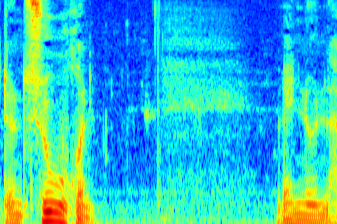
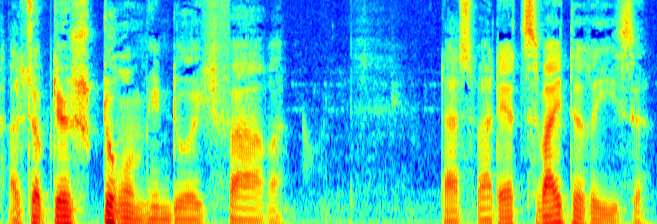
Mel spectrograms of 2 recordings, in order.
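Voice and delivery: ordinary delivery, nothing marked

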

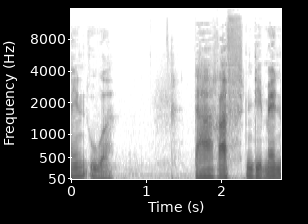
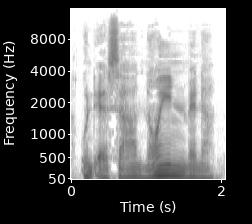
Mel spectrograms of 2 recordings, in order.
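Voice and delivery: usual speaking voice

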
